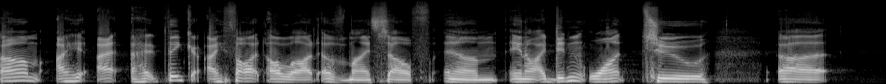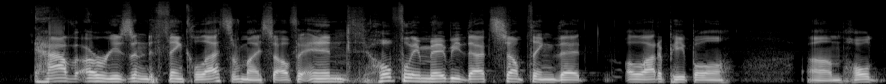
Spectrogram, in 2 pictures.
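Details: Real male patient with Friedreich's ataxia, a condition causing loss of muscle control and balance; ataxic dysarthria (slurred speech) in Friedreich's ataxia.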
